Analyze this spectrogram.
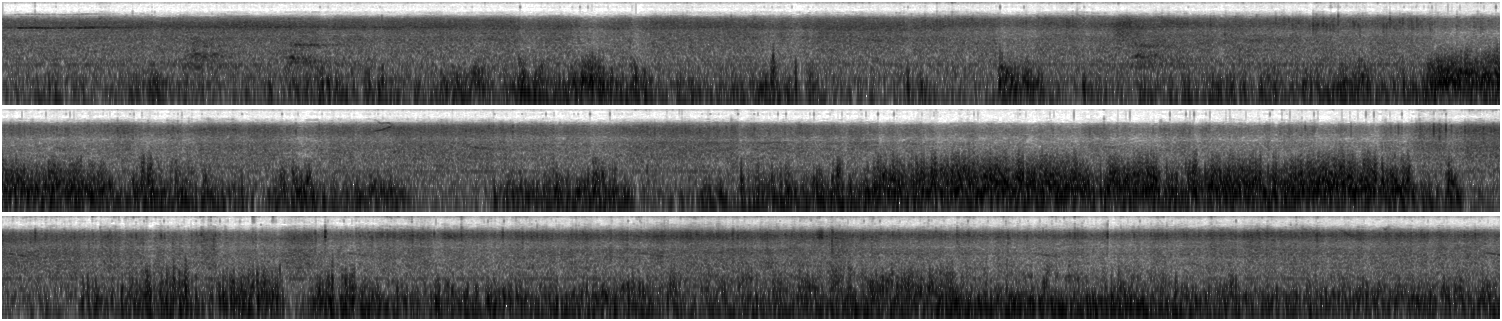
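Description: City traffic rumbles steadily in the distance.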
